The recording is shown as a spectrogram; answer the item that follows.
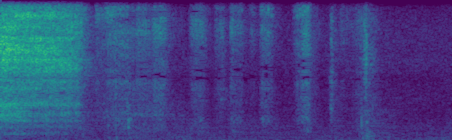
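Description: Ohuhu marker tip stroking across a coloring-book page: a soft, scratchy hiss for about half a second, then quiet with a few faint ticks.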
